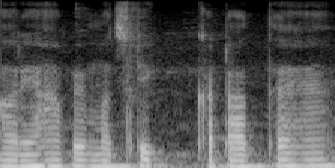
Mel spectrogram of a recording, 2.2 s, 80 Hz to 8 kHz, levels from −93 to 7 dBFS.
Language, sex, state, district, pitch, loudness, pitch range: Hindi, male, Bihar, Jahanabad, 110 Hz, -17 LUFS, 105-115 Hz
